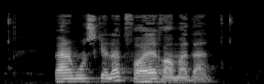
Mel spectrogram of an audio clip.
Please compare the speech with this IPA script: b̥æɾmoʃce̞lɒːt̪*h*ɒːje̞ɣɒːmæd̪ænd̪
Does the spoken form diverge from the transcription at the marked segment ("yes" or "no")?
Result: yes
